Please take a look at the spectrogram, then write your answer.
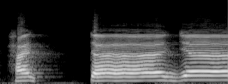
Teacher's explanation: Ja dipanjangkan 4 atau 5 harakat.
